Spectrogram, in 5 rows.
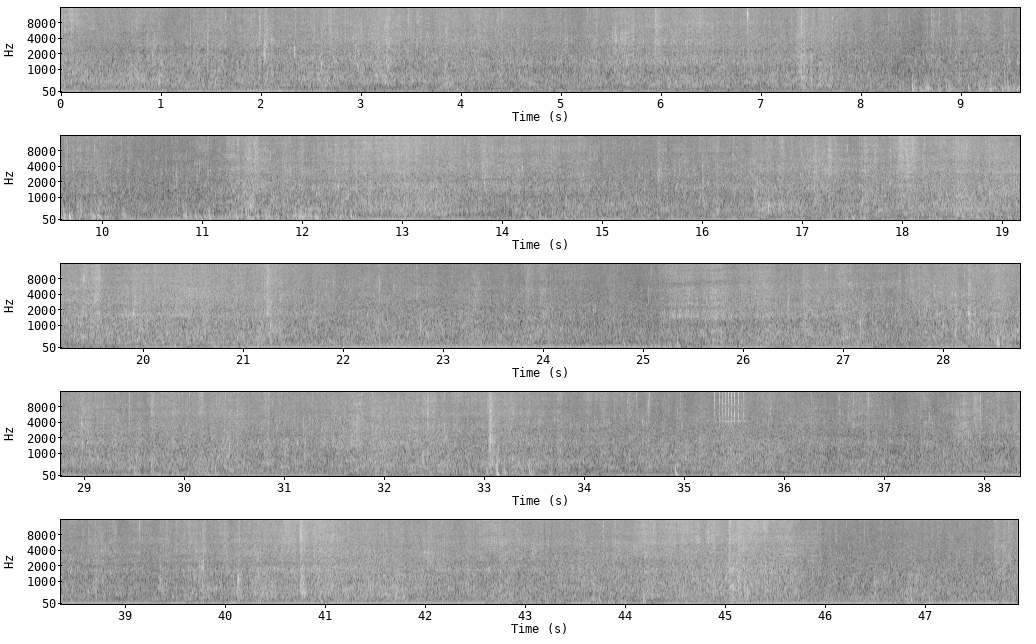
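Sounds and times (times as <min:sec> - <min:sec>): steady low drone: 0:00.0 - 0:47.9
waves washing: 0:00.0 - 0:47.9
wind buffeting microphone: 0:00.0 - 0:47.9
faint clicks: 0:35.2 - 0:35.8.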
